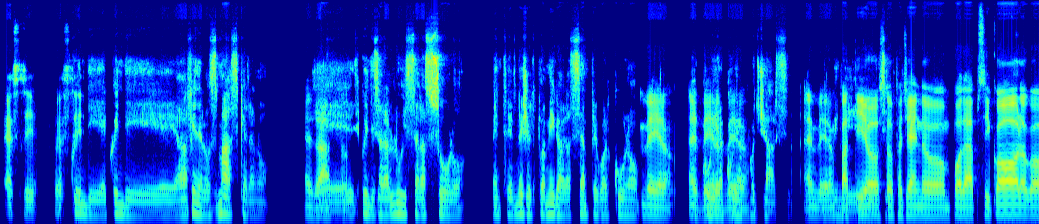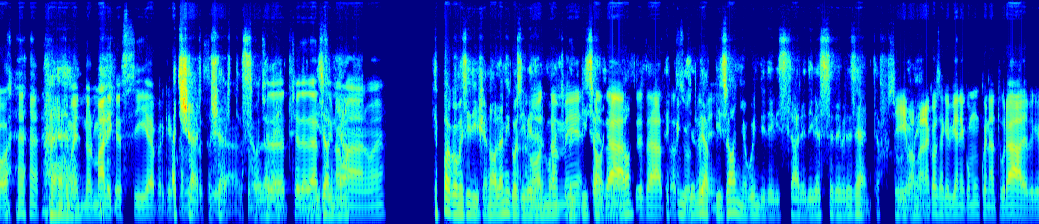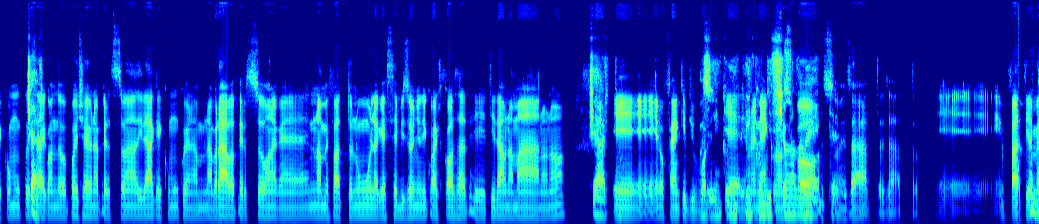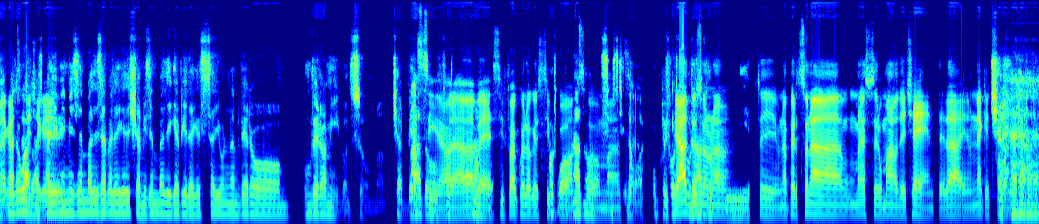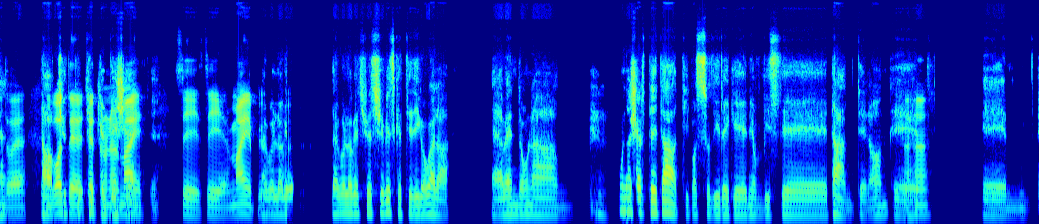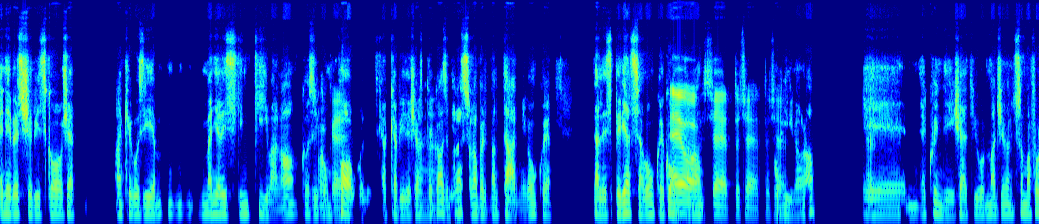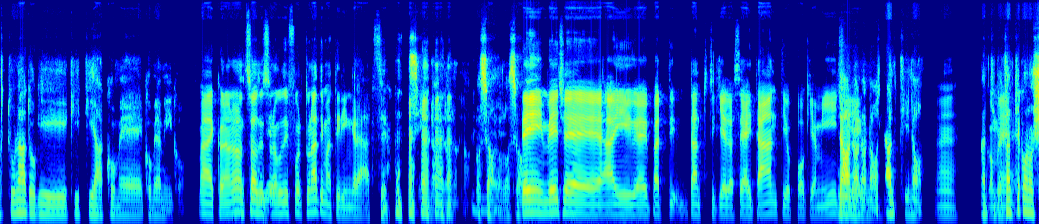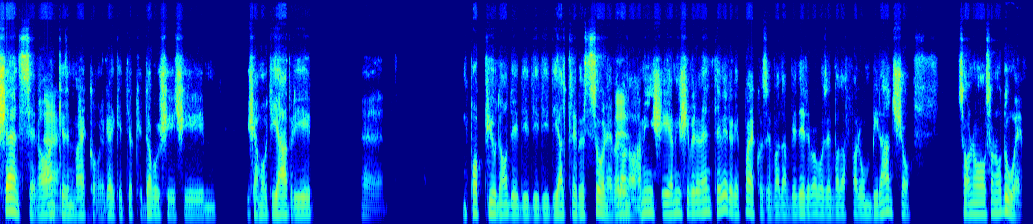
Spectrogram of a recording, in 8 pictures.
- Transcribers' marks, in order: tapping; other background noise; chuckle; giggle; other noise; "Cioè" said as "ceh"; laughing while speaking: "C'è"; unintelligible speech; throat clearing; "cioè" said as "ceh"; "cioè" said as "ceh"; unintelligible speech; chuckle; "proprio" said as "propo"
- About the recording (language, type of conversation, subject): Italian, unstructured, Qual è il valore dell’amicizia secondo te?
